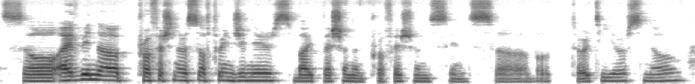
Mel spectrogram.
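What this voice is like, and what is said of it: French-accented English. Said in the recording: “I'm Belgian. Maybe my French accent is showing”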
